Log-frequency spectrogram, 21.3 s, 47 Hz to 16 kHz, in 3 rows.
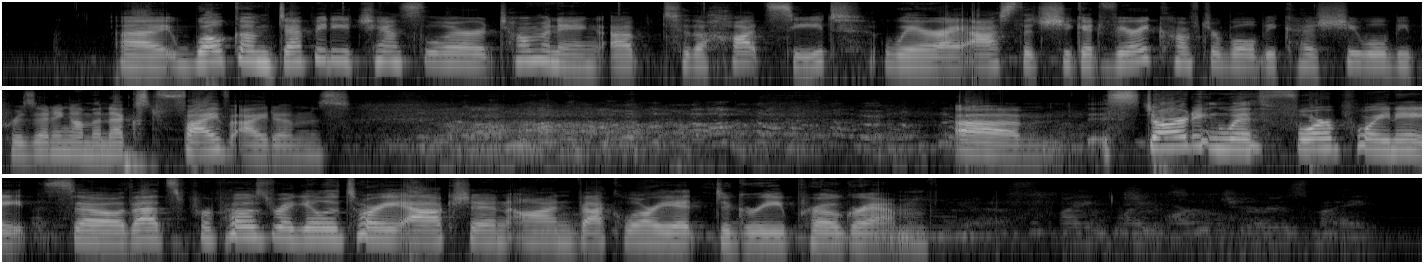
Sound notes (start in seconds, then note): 9.1 laughter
